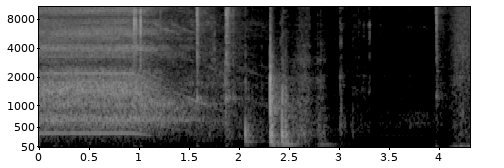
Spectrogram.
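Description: Electric heat gun blowing hot air over bitumen shingle lap joints, switched off about a second in, its fan winding down with a falling hum. A few light knocks follow.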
